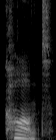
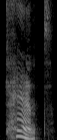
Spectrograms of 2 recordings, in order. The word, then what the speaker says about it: can't: That longer sound, can't. But in American English, can't. Now, I have noticed sometimes when non-natives speak, they might not clearly pronounce that T at the end.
